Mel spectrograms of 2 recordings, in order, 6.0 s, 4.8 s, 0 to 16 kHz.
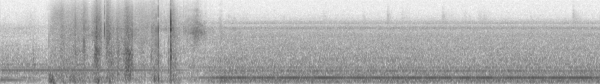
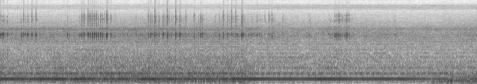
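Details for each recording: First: Replacement fans for a Red Bull mini fridge (inside 8038, outside 1238), tested out of the unit: after handling knocks, soft steady hum with faint airy hiss, quiet compared with the noisy original fan. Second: Small mini-fridge cooling fan running on its side with a steady hum and irregular high chirping buzz; noisy when on its side, less so upright; replacement fans were quiet.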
